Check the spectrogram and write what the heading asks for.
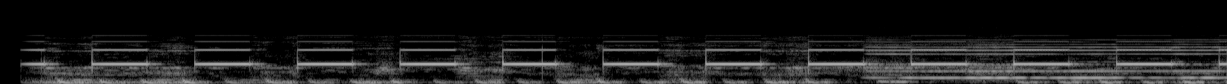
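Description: Level-crossing warning hooter beeping in a high electronic tone about once a second, the signal that the gate is closed for an approaching train. About nine seconds in, a steady lower tone joins it and holds.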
